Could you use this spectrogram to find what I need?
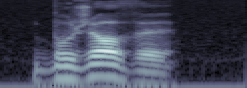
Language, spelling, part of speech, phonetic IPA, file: Polish, burzowy, adjective, [buˈʒɔvɨ], Pl-burzowy.ogg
